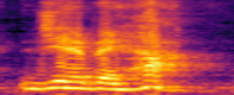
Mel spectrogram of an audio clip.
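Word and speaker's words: γενεά: Jesús usa la palabra griega genea o o mejor pronunciado en el griego es yvejá, pero un poco para llevarlo a un español que podamos entenderlo, es GNA, algo así.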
